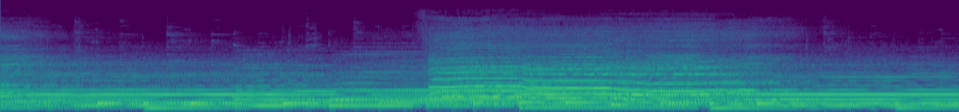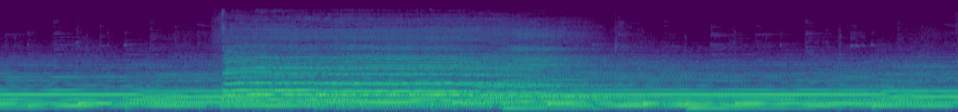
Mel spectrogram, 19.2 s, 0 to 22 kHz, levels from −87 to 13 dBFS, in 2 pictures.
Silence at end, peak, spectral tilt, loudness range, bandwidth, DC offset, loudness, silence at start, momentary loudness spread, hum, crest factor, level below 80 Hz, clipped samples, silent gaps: 0 s; -6 dBFS; -7.5 dB/octave; 3 LU; 12.5 kHz; under 0.1%; -20 LUFS; 0 s; 5 LU; none; 14 dB; -62 dBFS; under 0.1%; none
